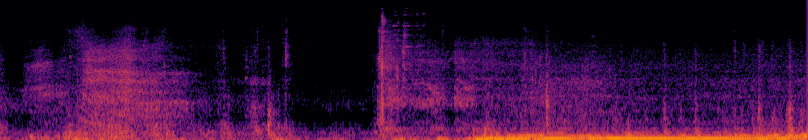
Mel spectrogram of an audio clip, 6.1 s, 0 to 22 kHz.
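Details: 2008 Mazdaspeed 3 at first start after replacing the high-pressure fuel pump internals: some handling noise, then the engine catches and settles into a deep, even idle with a steady beat; it sounds healthy.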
